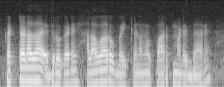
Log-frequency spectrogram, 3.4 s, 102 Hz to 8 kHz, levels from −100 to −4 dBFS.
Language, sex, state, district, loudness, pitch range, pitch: Kannada, male, Karnataka, Bangalore, -18 LUFS, 100-125 Hz, 105 Hz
